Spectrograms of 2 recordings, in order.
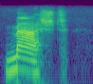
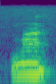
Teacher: This ed will sound like a T. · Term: ed ending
